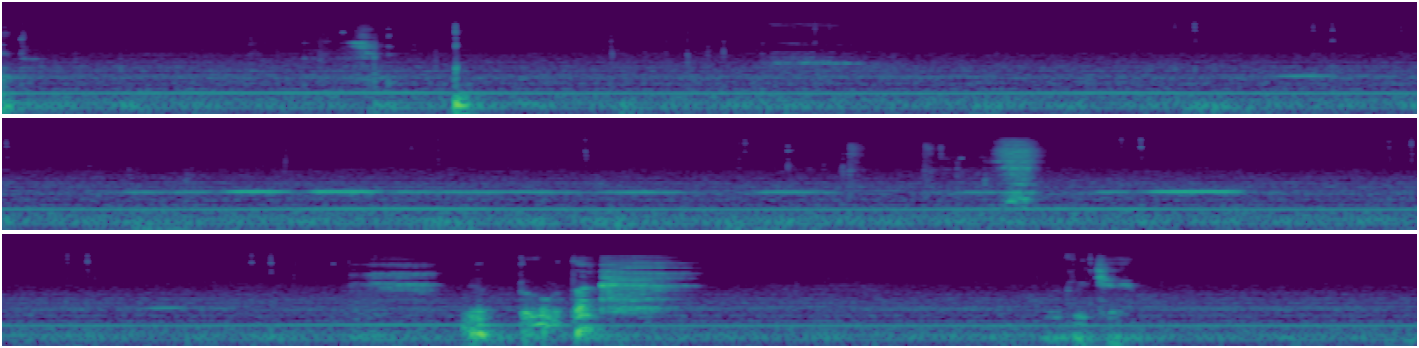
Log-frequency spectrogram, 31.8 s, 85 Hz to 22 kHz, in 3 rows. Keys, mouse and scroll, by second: 0.0-0.8 scroll up 2, 1.4 scroll up 2, 3.7 scroll up 1, 8.8-14.1 drag, 14.1-19.1 middle drag, 19.1 click, 21.7-23.0 right drag, 23.0 click.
